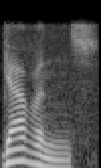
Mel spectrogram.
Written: Gavins Point Dam

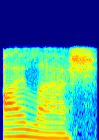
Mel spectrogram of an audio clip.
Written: eyelash

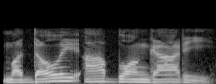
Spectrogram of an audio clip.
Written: medullae oblongatae

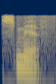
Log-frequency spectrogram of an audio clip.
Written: Fort Smith

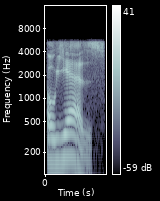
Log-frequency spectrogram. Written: oyez

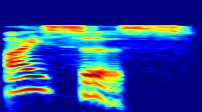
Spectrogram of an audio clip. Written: Isis

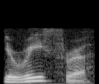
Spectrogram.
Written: urethra

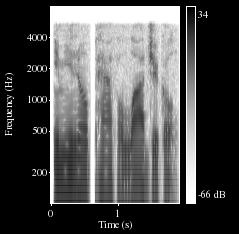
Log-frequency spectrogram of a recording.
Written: immunopathological

